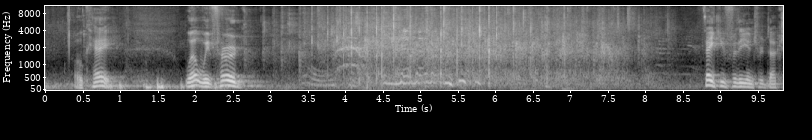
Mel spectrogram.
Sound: applause and laughter

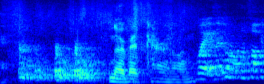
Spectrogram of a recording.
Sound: banging Contines

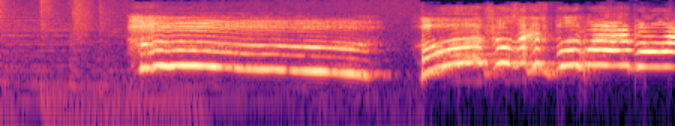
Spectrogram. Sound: gasps

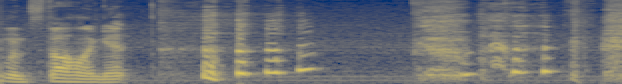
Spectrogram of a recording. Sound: giggles adorably

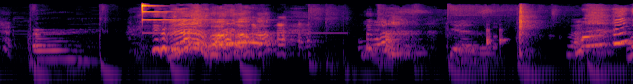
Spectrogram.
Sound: group laughing

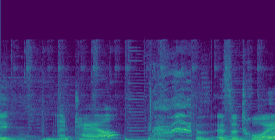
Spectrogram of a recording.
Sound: React laughs

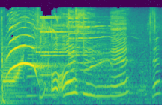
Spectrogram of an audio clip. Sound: hup!

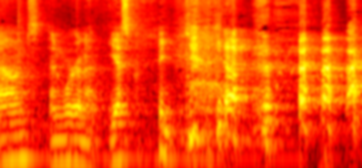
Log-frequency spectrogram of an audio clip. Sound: laughing

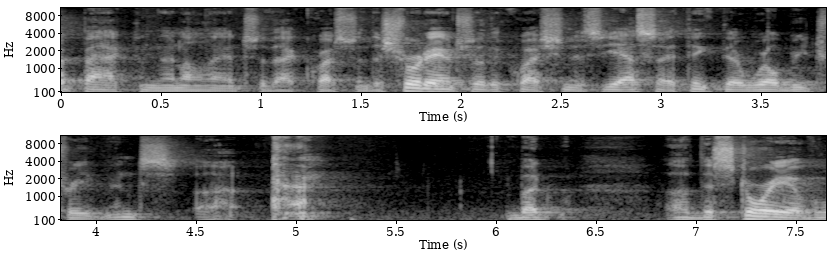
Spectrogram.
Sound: clears throat

